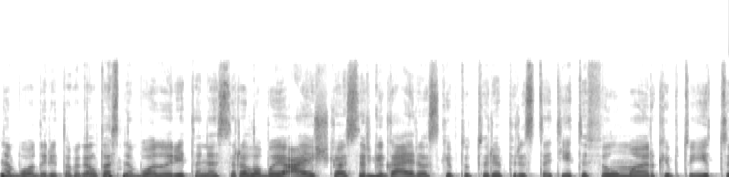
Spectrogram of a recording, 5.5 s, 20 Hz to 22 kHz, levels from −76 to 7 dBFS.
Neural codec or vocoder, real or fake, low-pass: vocoder, 48 kHz, 128 mel bands, Vocos; fake; 14.4 kHz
